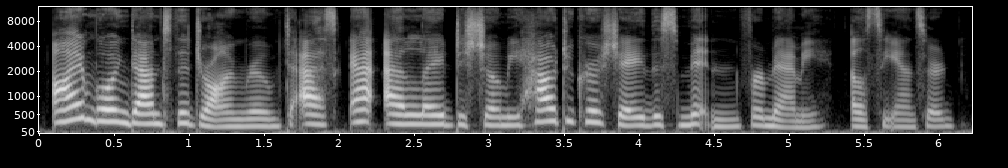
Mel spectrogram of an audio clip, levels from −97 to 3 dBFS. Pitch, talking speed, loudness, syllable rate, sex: 230 Hz, 230 wpm, -20 LUFS, 5.9 syllables/s, female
